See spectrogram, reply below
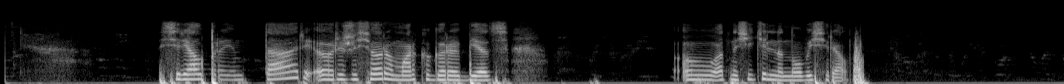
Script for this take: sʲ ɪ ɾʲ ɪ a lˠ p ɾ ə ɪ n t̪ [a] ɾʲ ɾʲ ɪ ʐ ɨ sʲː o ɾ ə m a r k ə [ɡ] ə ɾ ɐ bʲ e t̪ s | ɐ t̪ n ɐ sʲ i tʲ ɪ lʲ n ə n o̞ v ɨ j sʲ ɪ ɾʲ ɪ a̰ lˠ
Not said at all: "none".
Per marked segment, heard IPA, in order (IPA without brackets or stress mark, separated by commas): a, ɡ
